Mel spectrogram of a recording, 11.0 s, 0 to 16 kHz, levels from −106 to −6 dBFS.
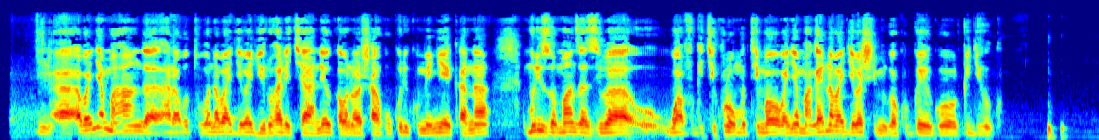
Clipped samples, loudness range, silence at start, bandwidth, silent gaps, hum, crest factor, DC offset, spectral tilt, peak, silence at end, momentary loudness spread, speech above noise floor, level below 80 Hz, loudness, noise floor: under 0.1%; 2 LU; 0.35 s; 11 kHz; none; none; 18 dB; under 0.1%; -3 dB/octave; -6 dBFS; 0.5 s; 12 LU; 21 dB; -72 dBFS; -23 LUFS; -44 dBFS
